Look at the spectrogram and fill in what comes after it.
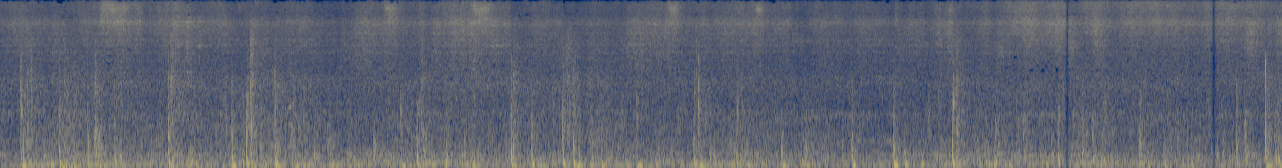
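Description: A train running along the track: a steady low rumble with frequent irregular clicks and clacks from the wheels on the rails.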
